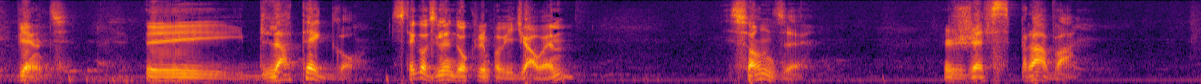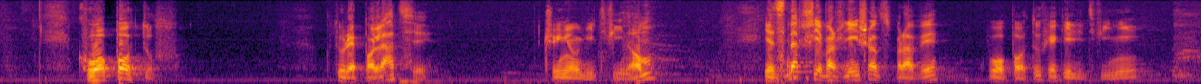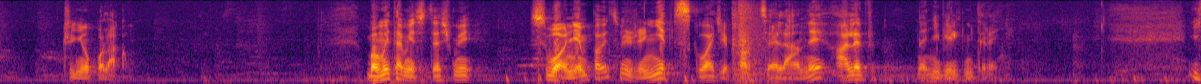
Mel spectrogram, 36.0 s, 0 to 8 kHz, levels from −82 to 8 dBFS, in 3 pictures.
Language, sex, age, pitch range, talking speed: Polish, male, 60-79, 95-105 Hz, 70 wpm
